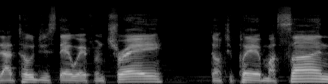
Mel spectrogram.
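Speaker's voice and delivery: normal talking voice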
